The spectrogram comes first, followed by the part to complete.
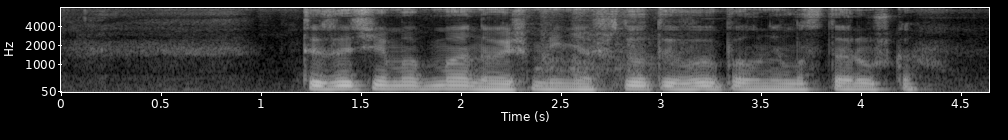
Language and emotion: Russian, neutral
